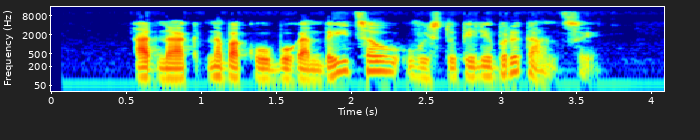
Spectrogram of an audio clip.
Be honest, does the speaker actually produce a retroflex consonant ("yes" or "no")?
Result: no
